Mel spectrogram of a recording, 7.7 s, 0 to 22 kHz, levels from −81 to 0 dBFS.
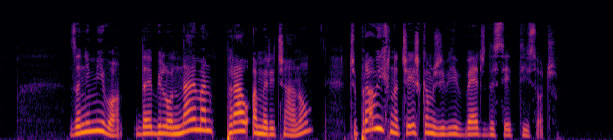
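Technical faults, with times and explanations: Throughout, MP3 compression: the speech has a watery, swirling quality, with s sounds turned chirpy and metallic, likely from a low bitrate around 48 kbps starving the encoder so weak frequency lines drop in and out between frames.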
